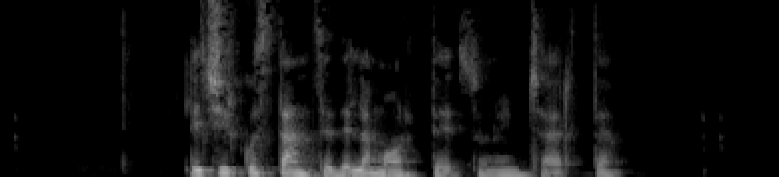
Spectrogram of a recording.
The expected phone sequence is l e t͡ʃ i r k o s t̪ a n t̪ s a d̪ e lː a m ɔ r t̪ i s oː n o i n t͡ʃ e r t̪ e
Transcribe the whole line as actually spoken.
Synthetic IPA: l e t͡ʃ i r k o s t̪ a n t̪ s e d̪ e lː a m ɔ r t̪ e s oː n o i n t͡ʃ ɛ r t̪ e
